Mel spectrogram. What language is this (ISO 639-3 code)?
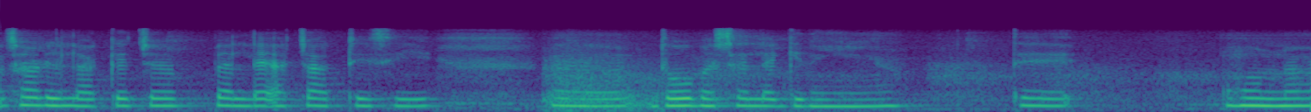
doi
